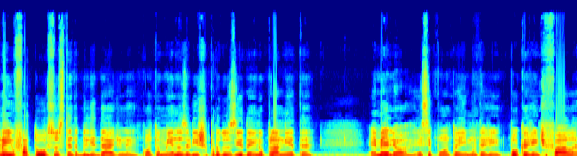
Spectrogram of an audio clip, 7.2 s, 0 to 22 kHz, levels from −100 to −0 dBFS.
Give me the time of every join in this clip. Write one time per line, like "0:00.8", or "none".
none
